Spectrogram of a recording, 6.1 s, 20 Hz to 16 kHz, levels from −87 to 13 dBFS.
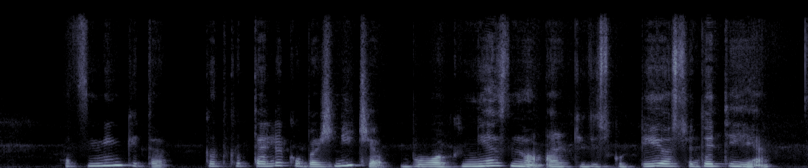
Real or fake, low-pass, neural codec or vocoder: fake; 14.4 kHz; codec, 44.1 kHz, 2.6 kbps, SNAC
